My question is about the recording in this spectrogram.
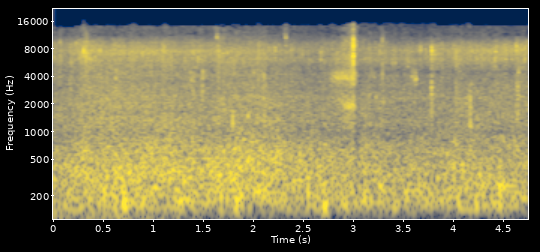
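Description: Sea swell washing against the shore rocks: a steady, even hiss of surf, with a light click about three seconds in.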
